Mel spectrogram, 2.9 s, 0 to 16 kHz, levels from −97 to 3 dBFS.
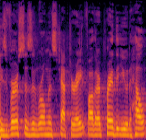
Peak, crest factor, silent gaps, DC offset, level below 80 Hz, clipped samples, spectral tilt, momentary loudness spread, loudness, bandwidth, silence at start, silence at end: -4 dBFS; 16 dB; none; under 0.1%; -60 dBFS; under 0.1%; -6.5 dB/octave; 4 LU; -21 LUFS; 15 kHz; 0 s; 0 s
